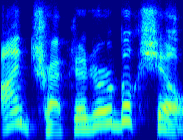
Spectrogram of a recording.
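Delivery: put-on upbeat tone. Retelling a phone call from Joe at the bookstore, imitating Joe's upbeat tone. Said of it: "in a very upbeat, positive, energy having tone".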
